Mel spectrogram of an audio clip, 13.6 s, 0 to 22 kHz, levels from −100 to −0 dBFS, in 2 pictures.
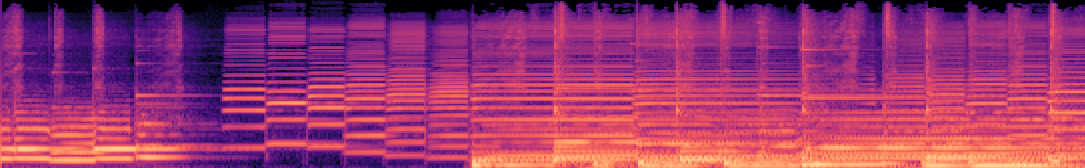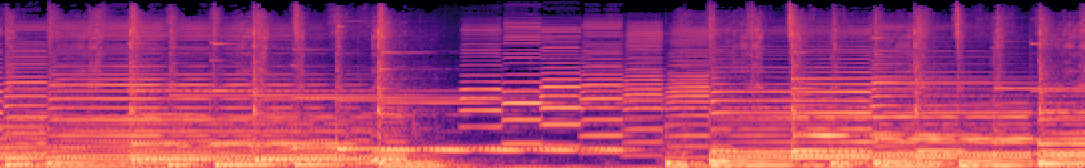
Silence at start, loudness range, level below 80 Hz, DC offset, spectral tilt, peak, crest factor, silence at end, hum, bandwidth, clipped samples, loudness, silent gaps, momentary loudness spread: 0 s; 4 LU; -24 dBFS; under 0.1%; -6 dB/octave; 0 dBFS; 16 dB; 0 s; none; over 20 kHz; under 0.1%; -16 LUFS; none; 8 LU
